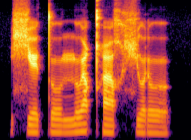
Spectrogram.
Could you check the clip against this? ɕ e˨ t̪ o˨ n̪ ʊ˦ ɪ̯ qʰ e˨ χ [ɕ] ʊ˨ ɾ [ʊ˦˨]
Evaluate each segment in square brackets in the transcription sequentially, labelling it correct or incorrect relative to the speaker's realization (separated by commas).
correct, incorrect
